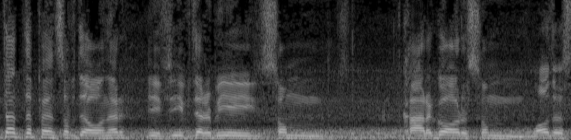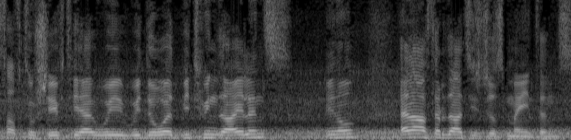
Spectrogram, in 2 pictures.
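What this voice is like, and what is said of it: Non-local foreign accent. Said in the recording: “That's not a Baltimore accent? ... No, I was born in Poland.”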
